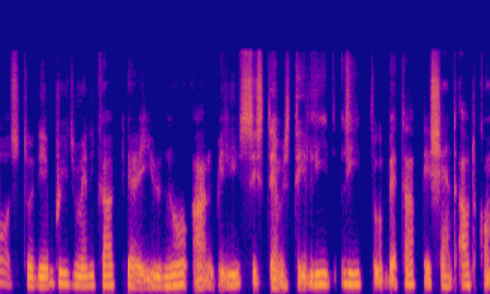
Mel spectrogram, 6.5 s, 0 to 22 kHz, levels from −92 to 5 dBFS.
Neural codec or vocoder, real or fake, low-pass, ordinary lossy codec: codec, 24 kHz, 0.9 kbps, DualCodec; fake; 10.8 kHz; none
